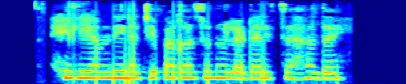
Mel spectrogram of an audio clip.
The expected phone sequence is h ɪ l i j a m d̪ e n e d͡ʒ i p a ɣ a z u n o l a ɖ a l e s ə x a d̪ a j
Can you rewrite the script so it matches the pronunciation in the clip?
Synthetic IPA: h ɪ l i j a m d̪ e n a d͡ʒ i b a ɣ a z u n o l a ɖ a l e t͡s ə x a d̪ a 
